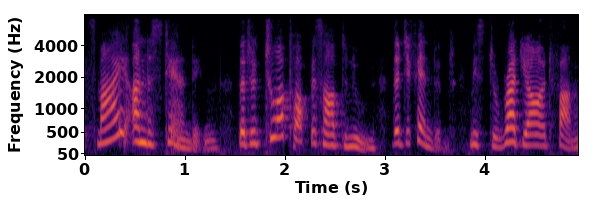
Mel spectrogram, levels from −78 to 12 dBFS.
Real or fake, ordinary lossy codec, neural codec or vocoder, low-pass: fake; Opus, 24 kbps; codec, 16 kHz, 0.5 kbps, X-Codec, WavLM features, trained on Multilingual LibriSpeech; 7.2 kHz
